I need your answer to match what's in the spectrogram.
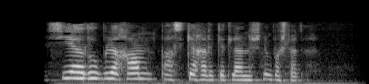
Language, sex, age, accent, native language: Uzbek, female, 12-17, Qashqadaryo, Uzbek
